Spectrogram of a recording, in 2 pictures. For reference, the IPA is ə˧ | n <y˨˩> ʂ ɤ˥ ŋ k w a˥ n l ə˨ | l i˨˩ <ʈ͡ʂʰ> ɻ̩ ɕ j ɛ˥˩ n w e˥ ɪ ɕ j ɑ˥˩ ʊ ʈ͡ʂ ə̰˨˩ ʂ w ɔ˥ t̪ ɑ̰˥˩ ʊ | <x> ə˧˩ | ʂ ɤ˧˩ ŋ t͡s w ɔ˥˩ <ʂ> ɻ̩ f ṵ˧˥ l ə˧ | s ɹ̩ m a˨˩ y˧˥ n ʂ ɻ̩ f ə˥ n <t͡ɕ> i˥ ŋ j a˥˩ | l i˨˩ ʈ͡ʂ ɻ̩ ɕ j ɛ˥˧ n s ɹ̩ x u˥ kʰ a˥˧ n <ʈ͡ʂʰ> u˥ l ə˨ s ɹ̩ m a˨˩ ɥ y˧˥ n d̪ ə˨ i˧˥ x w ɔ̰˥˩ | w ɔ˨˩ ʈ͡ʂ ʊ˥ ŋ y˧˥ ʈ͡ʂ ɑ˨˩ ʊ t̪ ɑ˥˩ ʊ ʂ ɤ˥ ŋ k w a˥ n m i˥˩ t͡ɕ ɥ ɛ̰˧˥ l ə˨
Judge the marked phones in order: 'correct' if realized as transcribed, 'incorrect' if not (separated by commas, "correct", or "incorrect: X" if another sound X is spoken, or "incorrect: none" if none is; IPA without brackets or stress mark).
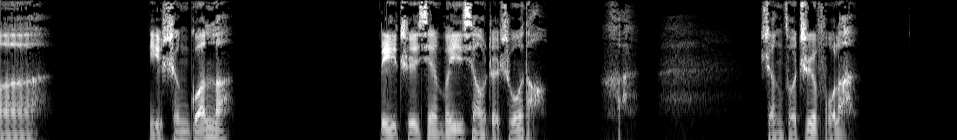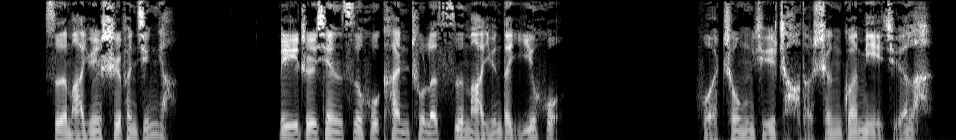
incorrect: i˨˩, incorrect: ʈ͡ʂ, correct, incorrect: ʈ͡ʂ, correct, correct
